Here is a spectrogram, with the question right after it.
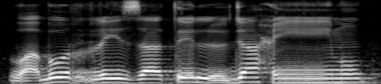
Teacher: زا میں سیٹی کی آواز نمایاں کریں گے اور تا کو لام کے ساتھ ملائیں گے، ہا کی آواز نمایاں ہوگی.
